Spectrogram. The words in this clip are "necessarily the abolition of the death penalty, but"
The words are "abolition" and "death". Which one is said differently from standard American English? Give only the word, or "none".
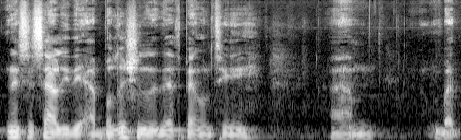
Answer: none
